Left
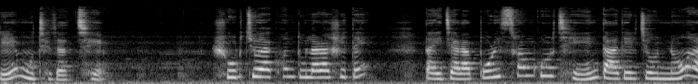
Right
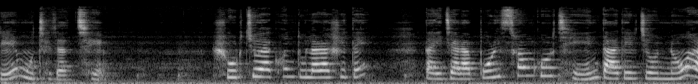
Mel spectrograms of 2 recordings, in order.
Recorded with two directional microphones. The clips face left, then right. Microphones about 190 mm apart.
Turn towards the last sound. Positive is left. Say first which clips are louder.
# left 4 dB
turn(degrees=25)  # may be behind; listen again after turning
